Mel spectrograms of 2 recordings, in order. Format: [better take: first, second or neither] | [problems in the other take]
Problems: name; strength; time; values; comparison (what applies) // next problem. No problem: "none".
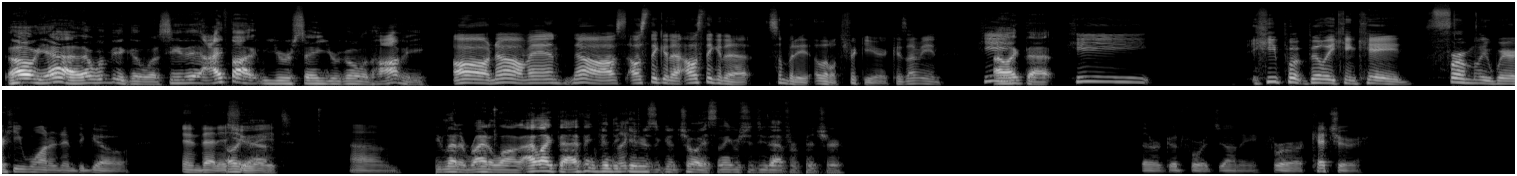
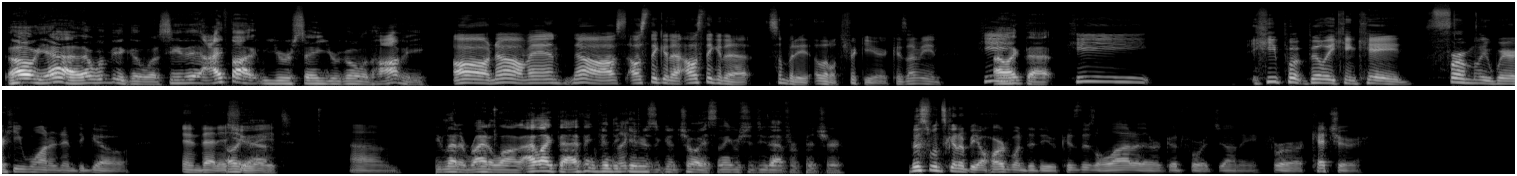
second | audio cutting out; at 24 s for 2.5 s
